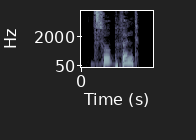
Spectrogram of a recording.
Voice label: "zupfend", German; adjectives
